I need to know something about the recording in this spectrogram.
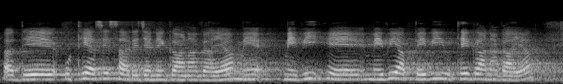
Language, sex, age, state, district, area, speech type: Dogri, female, 18-30, Jammu and Kashmir, Reasi, rural, spontaneous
